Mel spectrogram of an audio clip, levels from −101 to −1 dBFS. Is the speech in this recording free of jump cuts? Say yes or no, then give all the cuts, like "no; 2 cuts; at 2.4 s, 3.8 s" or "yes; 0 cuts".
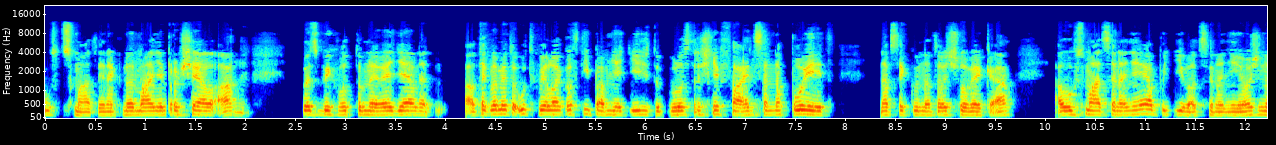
no; 2 cuts; at 1.2 s, 8.5 s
